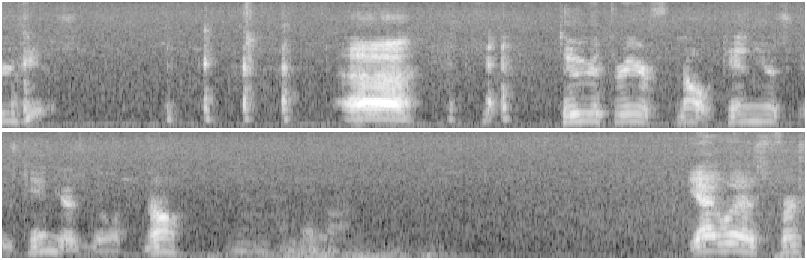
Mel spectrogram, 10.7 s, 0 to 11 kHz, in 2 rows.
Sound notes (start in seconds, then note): 2.9 laughter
